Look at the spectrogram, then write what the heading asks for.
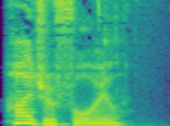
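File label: "hydrofoil", British English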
